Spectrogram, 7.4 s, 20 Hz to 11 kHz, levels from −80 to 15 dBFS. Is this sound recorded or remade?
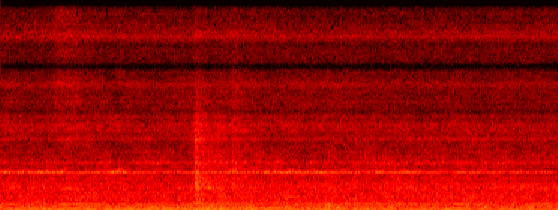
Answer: remade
